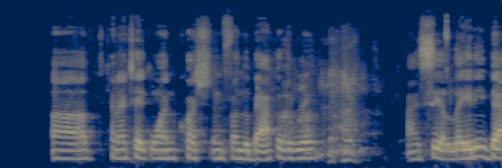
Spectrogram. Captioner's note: laughter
